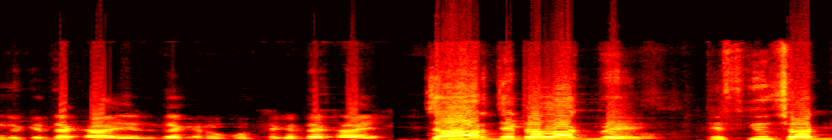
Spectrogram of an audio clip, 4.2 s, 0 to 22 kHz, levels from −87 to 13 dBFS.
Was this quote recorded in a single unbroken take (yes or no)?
no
